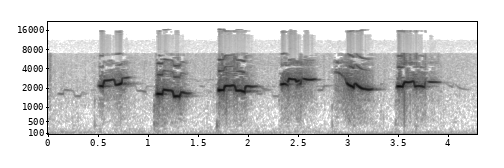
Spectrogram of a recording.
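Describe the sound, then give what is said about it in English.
A person whistles six short, warbling la-la phrases at shifting pitches, evenly spaced with brief pauses, imitating a robin's song. The whistling is clear with no talking. “By producing your la-la whistle at different pitches, you can imitate a robin.”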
